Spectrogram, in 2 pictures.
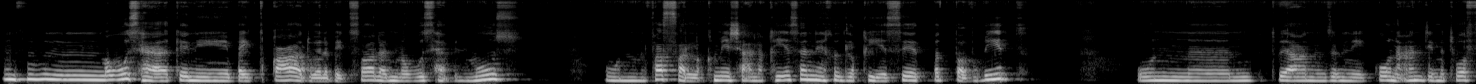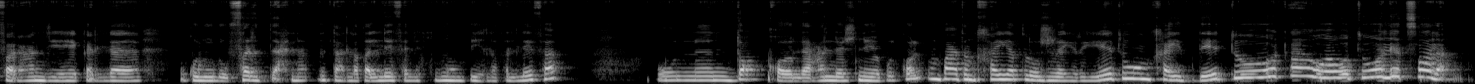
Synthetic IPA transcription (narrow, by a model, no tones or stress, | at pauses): mawːɪshakeːnibeːt̪qʕɑːd̪walːabejt̪sˤɑːlɑnmawːɪshabɪlmuːs | wɪnfɑsˤːɨllqmeːʃʕa̰laqɨjeːsaneːxʊðɪlqɪjeːseːt̪̚bɨt̪ˤːɑd̪ˤbiːt̪ˤ | wɪn | t̪ˤbiʕanzɪmnjkuːnʕand̪imʊt̪wafːɑɾˤʕand̪iheːkɪl | nquluːlufɑɾˤd̪ʔaħnæmmt̪aːʕɪlɣælːɛːfalːijxʊd̪mhʊmbiːhɪlɣælːɛːfa | wnnd̪aqːʊlʕalæʒnɛːbwɪlkʊlːwmbaʕd̪hnxɑjːɑt̪ˤluʒɾæjɾɪjːɛːt̪uwnxaj̪ːd̪ɛːt̪ukæwæwt̪uwælit̪sˤɑːlɑ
